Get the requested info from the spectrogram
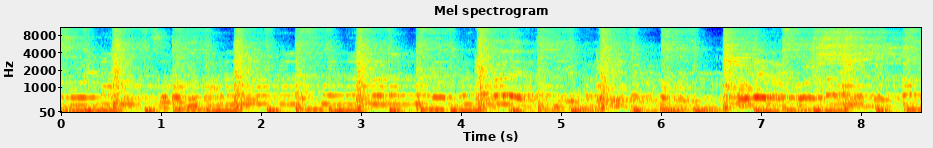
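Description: Live band playing amplified through a stage sound system: electric guitar, keyboard and drum kit, the drums keeping a steady beat of about two strokes a second under a lead melody.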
